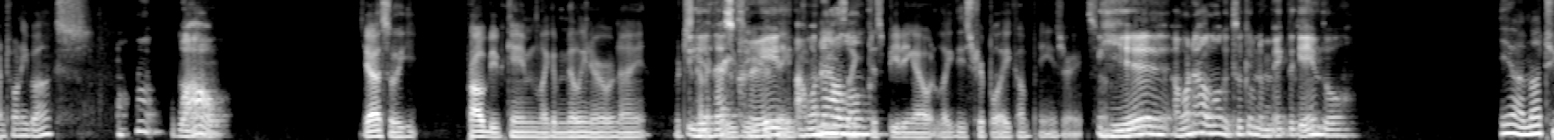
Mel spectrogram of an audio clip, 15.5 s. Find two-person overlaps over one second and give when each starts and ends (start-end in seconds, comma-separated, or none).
6.9-8.9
